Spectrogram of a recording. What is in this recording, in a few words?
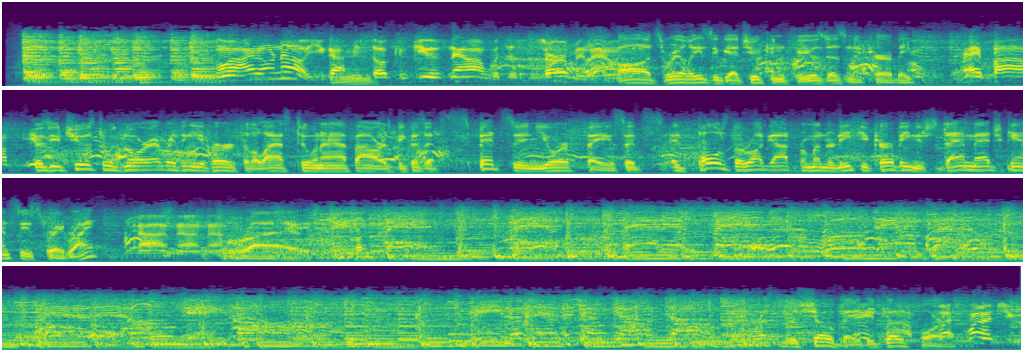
Promo; WFLA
